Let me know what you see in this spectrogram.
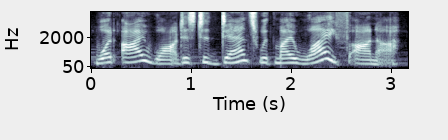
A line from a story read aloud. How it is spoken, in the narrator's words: His passions boiled over as he yelled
